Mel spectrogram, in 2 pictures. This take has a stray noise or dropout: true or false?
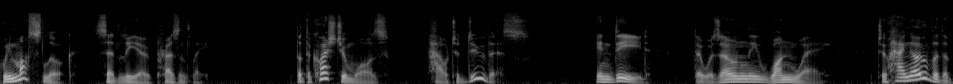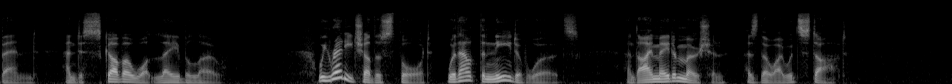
false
